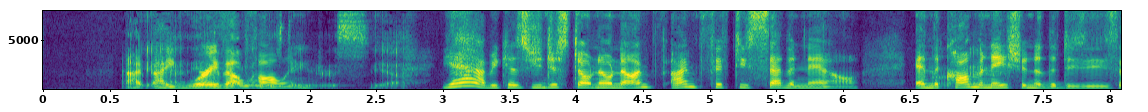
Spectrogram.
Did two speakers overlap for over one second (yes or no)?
yes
